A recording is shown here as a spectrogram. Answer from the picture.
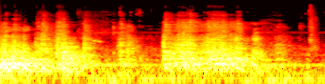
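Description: Wireless lapel microphone glitching: loud crackling, distorted bursts with a steady low hum. The first burst ends about half a second in and a weaker one follows about two seconds in. The speaker takes the glitch for a dying transmitter battery.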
